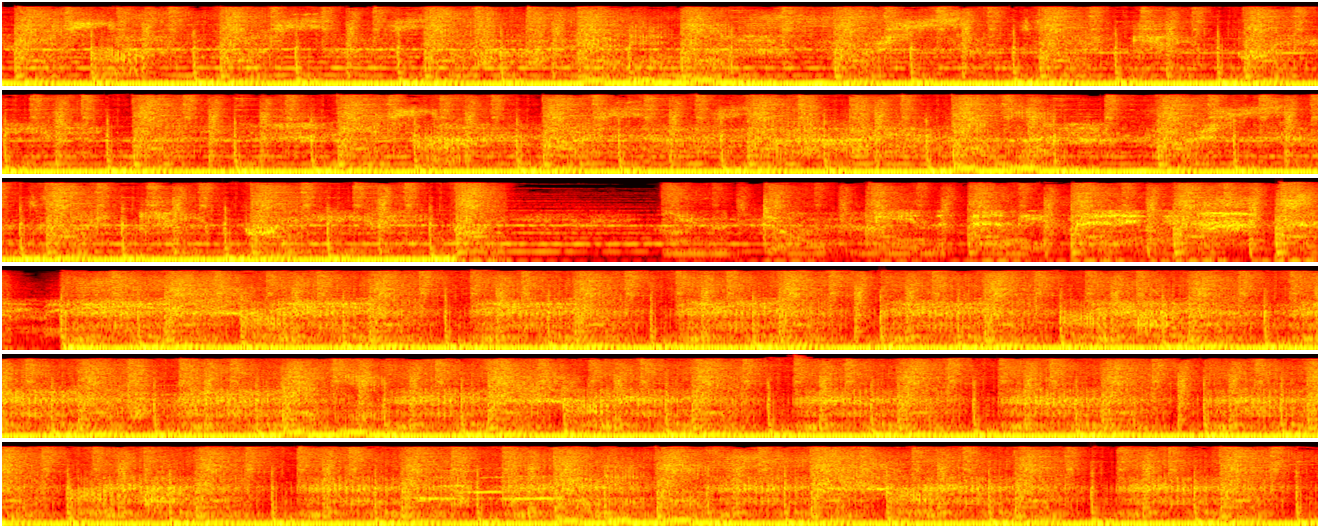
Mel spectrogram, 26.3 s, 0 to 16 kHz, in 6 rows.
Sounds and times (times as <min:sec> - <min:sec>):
Drum and bass: 0:00.0 - 0:26.3.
